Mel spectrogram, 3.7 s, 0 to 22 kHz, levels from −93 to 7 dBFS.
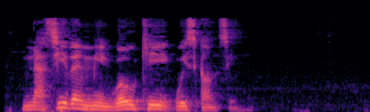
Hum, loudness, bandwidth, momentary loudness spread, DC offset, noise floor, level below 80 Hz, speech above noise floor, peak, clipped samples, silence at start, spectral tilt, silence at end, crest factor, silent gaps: none; -25 LUFS; 11.5 kHz; 10 LU; under 0.1%; -73 dBFS; -50 dBFS; 48 dB; -10 dBFS; under 0.1%; 0.2 s; -5 dB/octave; 1.35 s; 18 dB; none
